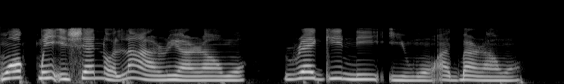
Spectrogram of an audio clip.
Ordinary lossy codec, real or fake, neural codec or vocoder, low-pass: none; real; none; 5.4 kHz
